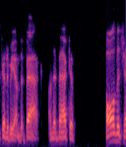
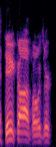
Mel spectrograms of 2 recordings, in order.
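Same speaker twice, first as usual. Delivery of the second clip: a higher, joking Canadian accent; mock Canadian; 5 semitones higher, 4 dB louder than usual. Shown as a demonstration. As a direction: play a Canadian Wolverine for laughs. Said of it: "call somebody a hoser".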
